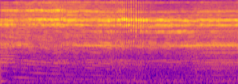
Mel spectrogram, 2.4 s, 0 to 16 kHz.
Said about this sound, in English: So you turn your Dremel on 1, take your seed,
